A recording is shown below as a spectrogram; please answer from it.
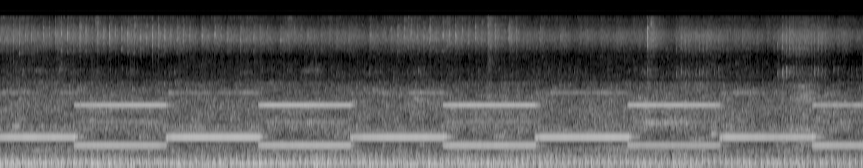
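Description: Level-crossing warning bell sounding its repeating two-tone alarm, a higher tone then a lower tone, each about a second long, cycling steadily. Under it runs the low idle of waiting motorcycles.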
